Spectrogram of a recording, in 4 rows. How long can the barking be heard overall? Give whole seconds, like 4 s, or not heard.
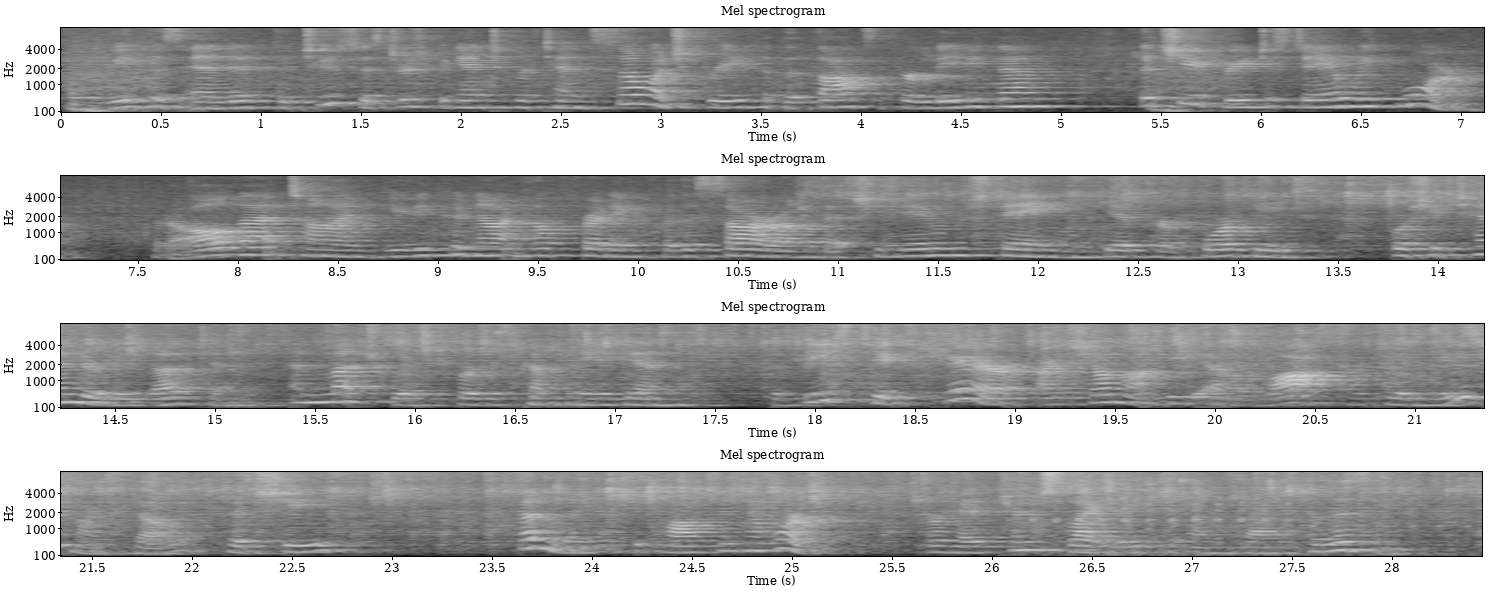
not heard.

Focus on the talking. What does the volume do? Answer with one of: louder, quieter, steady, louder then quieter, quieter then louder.
steady.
